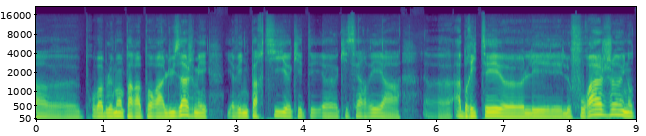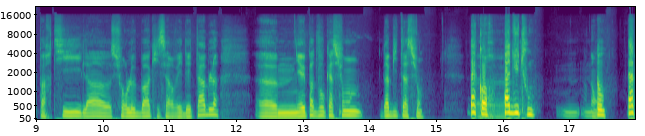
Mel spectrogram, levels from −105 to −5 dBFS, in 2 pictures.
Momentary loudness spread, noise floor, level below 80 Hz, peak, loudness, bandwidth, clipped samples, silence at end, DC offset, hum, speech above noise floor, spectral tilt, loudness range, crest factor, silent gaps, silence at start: 15 LU; -60 dBFS; -52 dBFS; 0 dBFS; -19 LUFS; 15.5 kHz; under 0.1%; 0 s; 0.3%; none; 42 dB; -6 dB/octave; 6 LU; 18 dB; none; 0 s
